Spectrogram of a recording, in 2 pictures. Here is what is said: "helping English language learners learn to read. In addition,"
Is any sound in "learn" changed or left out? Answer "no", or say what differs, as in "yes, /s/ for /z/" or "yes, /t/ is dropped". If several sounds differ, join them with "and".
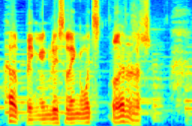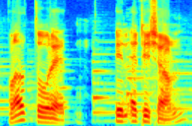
yes, /l/ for /n/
